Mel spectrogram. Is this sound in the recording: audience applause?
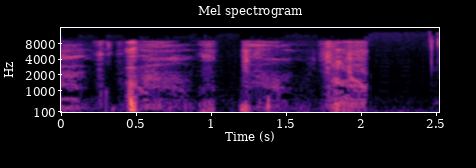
no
